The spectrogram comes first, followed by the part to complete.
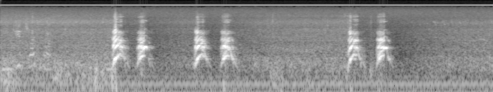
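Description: A dog barking off-screen in quick doubled barks, three pairs in all, each pair about half a second apart.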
